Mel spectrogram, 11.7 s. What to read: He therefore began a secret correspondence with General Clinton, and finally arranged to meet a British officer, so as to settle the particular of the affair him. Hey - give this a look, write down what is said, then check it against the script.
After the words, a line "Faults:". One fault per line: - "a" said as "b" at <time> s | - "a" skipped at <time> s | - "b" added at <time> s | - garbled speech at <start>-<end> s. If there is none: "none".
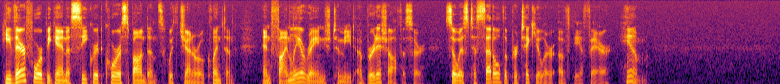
He therefore began a secret correspondence with General Clinton, and finally arranged to meet a British officer, so as to settle the particular of the affair him.
Faults:
none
